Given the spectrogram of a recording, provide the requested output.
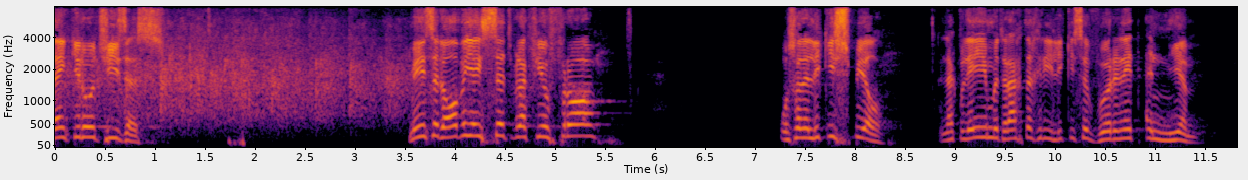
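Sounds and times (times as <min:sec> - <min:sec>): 
speech: 0:00.0 - 0:01.9, 0:03.6 - 0:05.6, 0:07.3 - 0:11.6
audience clapping: 0:00.0 - 0:04.3.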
